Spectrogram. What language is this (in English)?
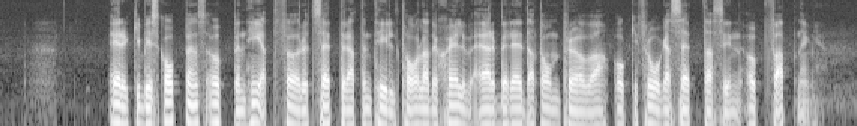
Swedish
